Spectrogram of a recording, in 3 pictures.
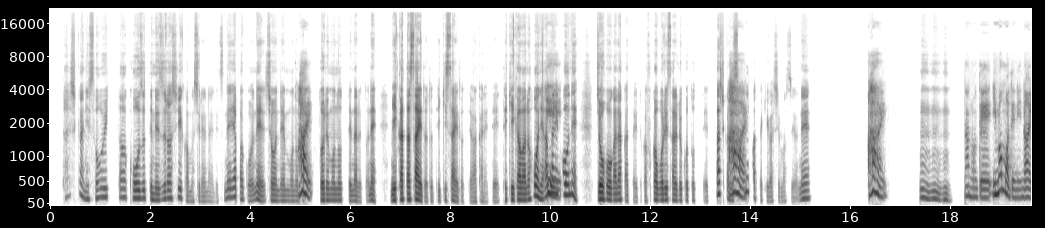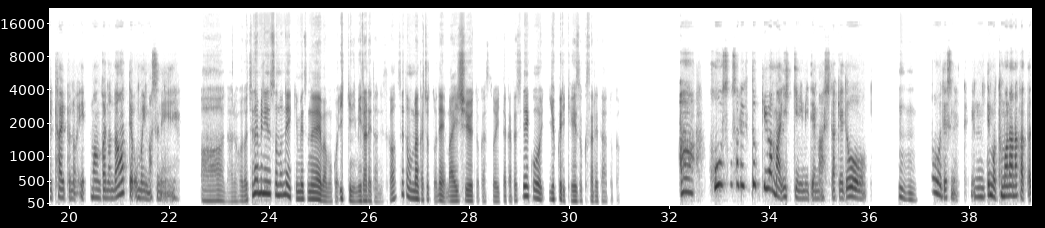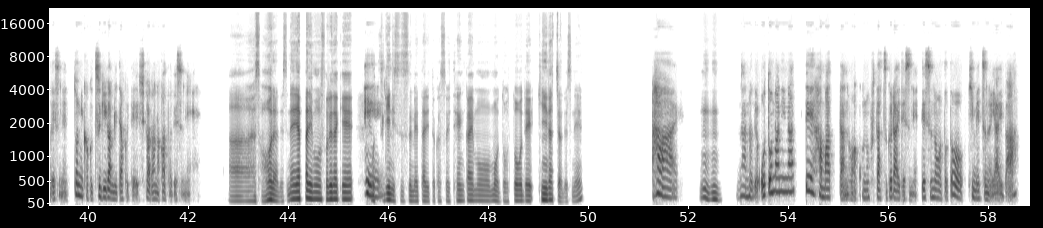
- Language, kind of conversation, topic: Japanese, podcast, 漫画で心に残っている作品はどれですか？
- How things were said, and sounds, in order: other noise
